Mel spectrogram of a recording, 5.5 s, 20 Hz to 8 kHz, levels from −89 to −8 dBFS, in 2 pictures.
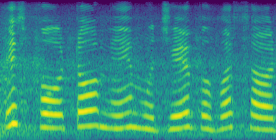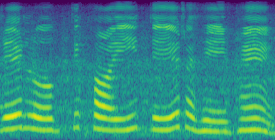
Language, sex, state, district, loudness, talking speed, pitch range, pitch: Hindi, female, Madhya Pradesh, Katni, -16 LUFS, 120 wpm, 245-290 Hz, 270 Hz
